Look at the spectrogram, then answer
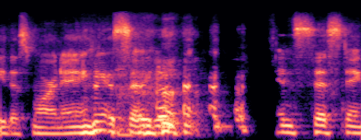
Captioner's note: laughs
